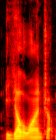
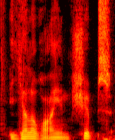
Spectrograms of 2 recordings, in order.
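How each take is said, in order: First: Yellow eye and chop with chop said like chop, not chips, a bit louder; mock Kiwi chop. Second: Yellow eye and chips said slowly and softer, chips with a clear short i; slow, careful correct version of chips; proper Kiwi chips. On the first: Comic repeating the outsiders' version of the Kiwi order, mock accent. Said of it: "people think that we say it". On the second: Shown as a demonstration. Comic showing how New Zealanders really say their takeaway order, slow and soft. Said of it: "And you say".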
